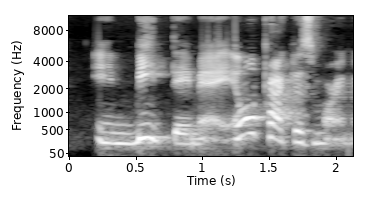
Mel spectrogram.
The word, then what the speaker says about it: invíteme: So if the word was invite, we need it to stay invíteme. So we count back 3 syllables from the end. Uno, dos, tres, invíteme.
